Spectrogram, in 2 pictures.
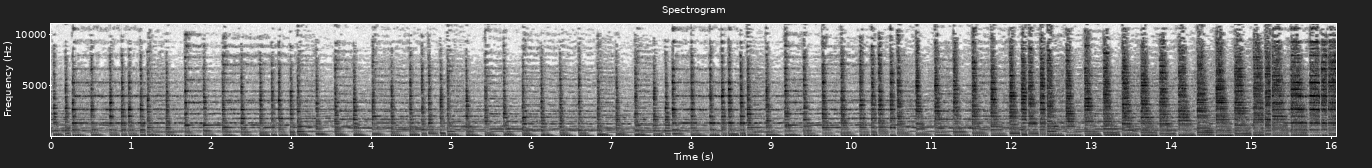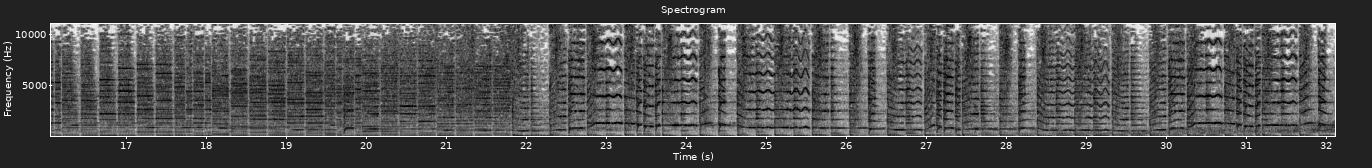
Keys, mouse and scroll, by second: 0.7 click, 1.1 Tab, 1.5 click, 3.4 b, 4.8 click, 7.0 click, 7.9 b, 9.5 click, 11.7 click, 12.3 Tab, 13.1 scroll down 1, 13.7 click, 15.1 click, 16.0 KP_1, 18.1 ctrl+KP_3, 18.7-19.7 scroll up 8, 20.5 Tab, 21.2 click, 23.0 click, 24.0 b, 25.9 click, 27.7 click, 28.5 b, 29.4 click, 29.9 b, 30.7 click, 31.3 click.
